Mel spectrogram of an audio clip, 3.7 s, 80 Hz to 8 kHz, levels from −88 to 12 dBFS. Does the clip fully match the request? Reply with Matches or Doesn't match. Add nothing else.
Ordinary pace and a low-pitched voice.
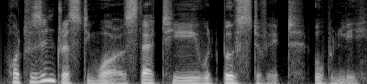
Matches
